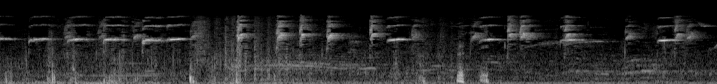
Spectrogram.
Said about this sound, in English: What kind of bird was that? Ruiseñor. Yeah, it's very, very beautiful song he makes.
